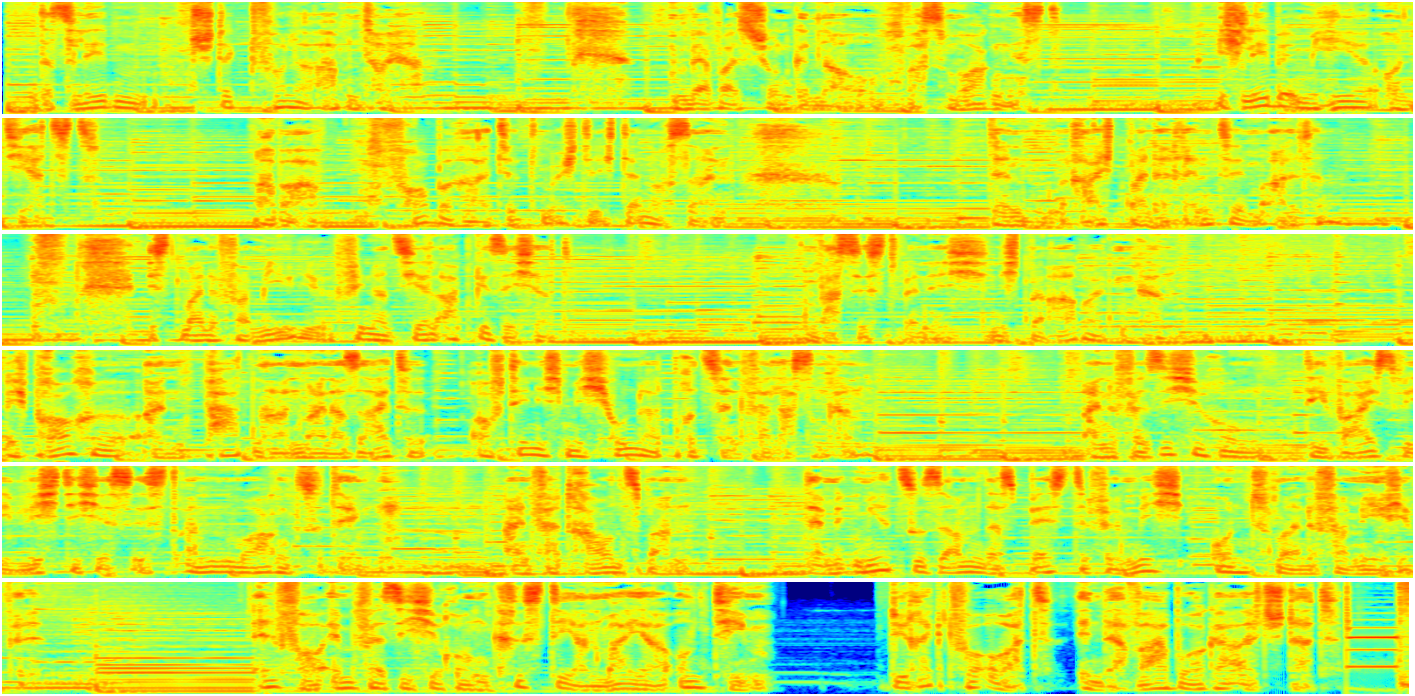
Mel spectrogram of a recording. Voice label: german voice over male commercial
